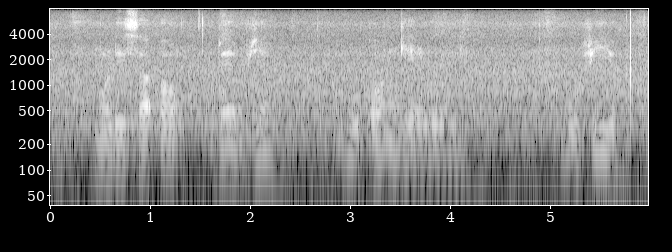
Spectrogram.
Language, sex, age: Venda, male, 26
